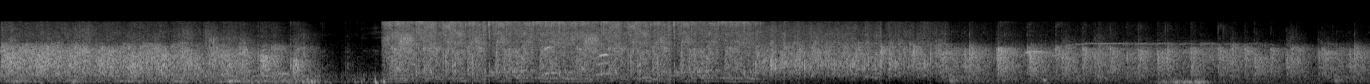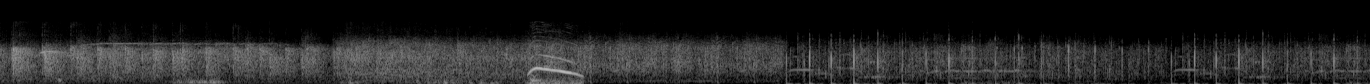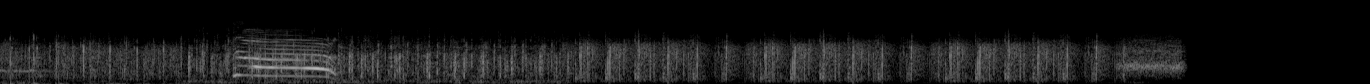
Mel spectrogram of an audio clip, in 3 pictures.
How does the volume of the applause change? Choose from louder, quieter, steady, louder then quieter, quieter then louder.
quieter.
